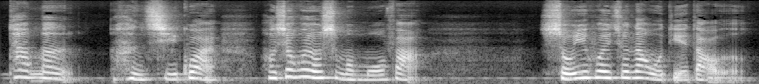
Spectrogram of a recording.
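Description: A woman's voice: fairly high pitch, moderate pace, creaky, voice pushed up. A woman voicing a frightened, tearful teenage girl in an audiobook reading, earnest and upset. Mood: puzzled.

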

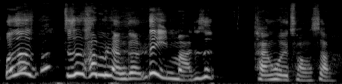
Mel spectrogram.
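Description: Animated woman telling a story. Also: high voice, fairly quick, slight background noise. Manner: animated, laughs often, acts out shouting. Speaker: podcast host telling a story. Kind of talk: casual storytelling chat.

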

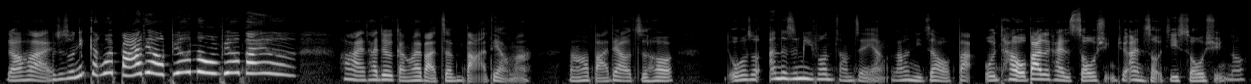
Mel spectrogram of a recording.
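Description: A woman co-hosting a podcast, telling a story in casual chat, acting out her own panic in high squeals. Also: quick pace, no echo, clean studio sound. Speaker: podcast co-host.

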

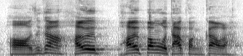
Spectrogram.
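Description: Male finance host, Taiwanese Mandarin accent, high voice, rapid and emphatic delivery. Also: lively intonation. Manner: emphatic and repetitive, often ends lines with a tag question. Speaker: stock market analyst host. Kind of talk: animated market commentary.

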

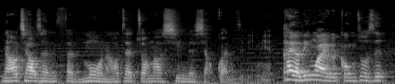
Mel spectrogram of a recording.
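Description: A woman guest telling stories in an interview, animated and emotional, sometimes tearful. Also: low-pitched, very fast, soft background music. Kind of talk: storytelling interview.

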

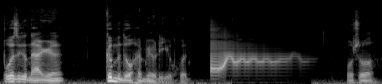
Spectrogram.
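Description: A man's voice: low-pitched, very animated, brisk, a little mellow. A man hosting a show and telling a first-person anecdote, acting out the dialogue with friendly teasing. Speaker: host and storyteller.

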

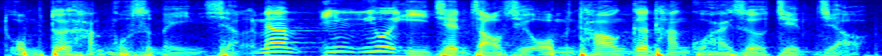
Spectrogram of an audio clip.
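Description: Lively fast-talking Taiwanese man. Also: lowish voice, a little hiss or hum. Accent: Taiwanese Mandarin. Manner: animated storyteller, laughs often, frequent "哈" and "哦" particles; rough-talking, swears casually. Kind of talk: casual podcast chat.

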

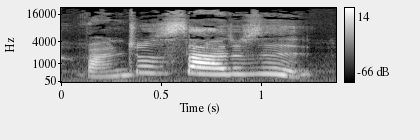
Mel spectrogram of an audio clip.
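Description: A woman piano teacher, chatting casually on a podcast and telling stories with lots of laughter. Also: very high voice. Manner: animated storytelling, laughs often.

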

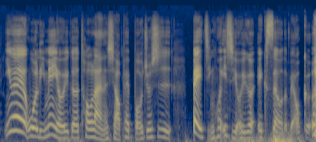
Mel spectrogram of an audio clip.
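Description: A woman's voice: mid-range voice, expressive, quick pace, background noise. A woman in her thirties with a Taiwanese accent, chatting casually and emphatically as a podcast co-host. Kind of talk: casual chat.

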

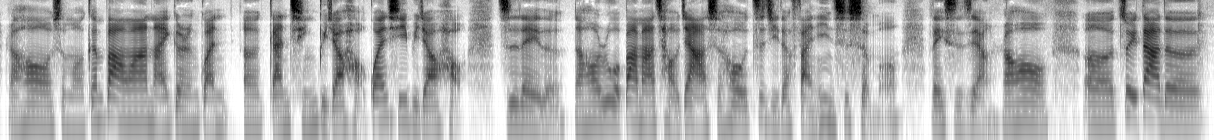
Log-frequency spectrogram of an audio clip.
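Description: Woman, lowish voice; relaxed first-person storytelling, filler-heavy. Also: normal speed. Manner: chatty, ends phrases with soft fillers. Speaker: singer-songwriter. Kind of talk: casual storytelling.

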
